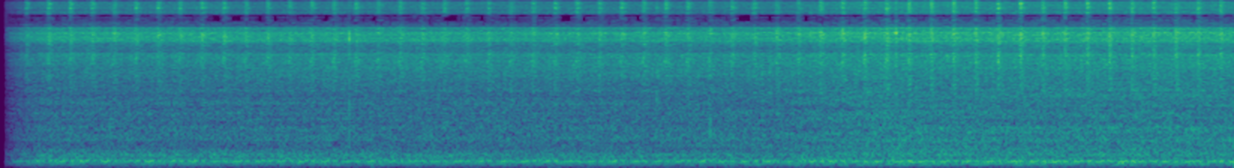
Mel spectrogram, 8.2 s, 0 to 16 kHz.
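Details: 4.7 engine at idle: steady, low, heavy knock about three to four per second over the engine note; source not pinned down.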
